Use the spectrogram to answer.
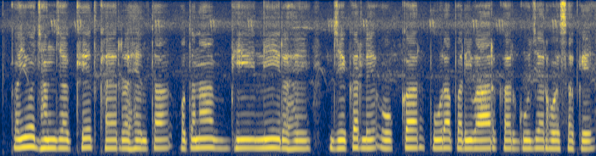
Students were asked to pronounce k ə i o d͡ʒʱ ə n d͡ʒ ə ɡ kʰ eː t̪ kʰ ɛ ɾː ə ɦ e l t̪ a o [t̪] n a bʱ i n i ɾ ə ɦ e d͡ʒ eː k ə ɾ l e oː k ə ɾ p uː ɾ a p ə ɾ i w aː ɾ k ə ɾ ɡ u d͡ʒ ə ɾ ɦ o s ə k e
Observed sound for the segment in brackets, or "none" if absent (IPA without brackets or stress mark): t̪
